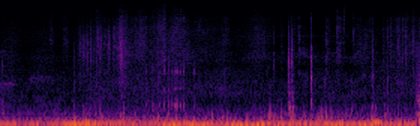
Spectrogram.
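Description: Low, steady rumble of a Jeep Wrangler's engine running as it is parked, heard from inside the cabin, with a few faint clicks and one sharper click near the end.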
